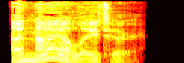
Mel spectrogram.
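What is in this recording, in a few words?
"annihilator", British English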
